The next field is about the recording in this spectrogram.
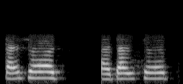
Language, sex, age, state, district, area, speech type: Assamese, female, 18-30, Assam, Sonitpur, rural, conversation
